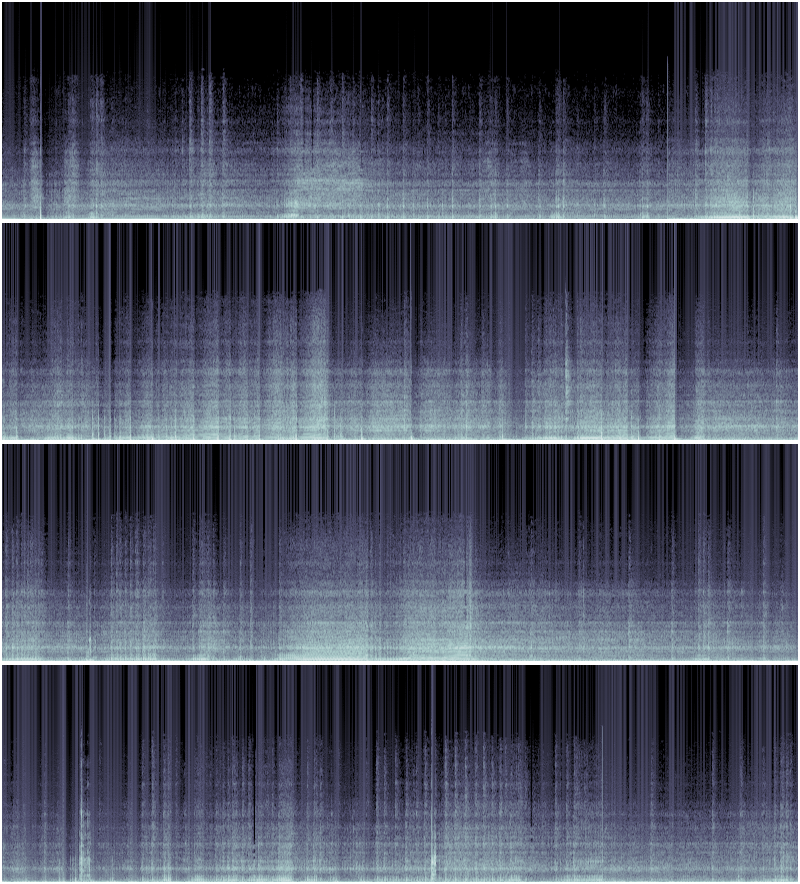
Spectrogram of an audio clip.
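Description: Two-stroke dirt bike riding a trail, heard from a camera mounted on the bike: the engine runs quieter for the first several seconds, then louder from about seven seconds in, revving up and down repeatedly, with frequent clattering knocks from the bike over the rough ground.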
